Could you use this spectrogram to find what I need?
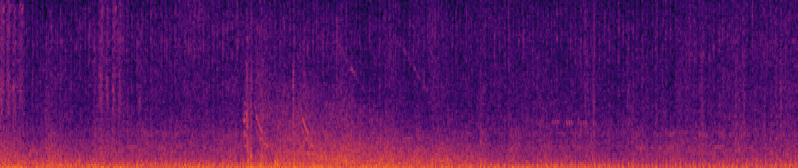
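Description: Explosions boom nearby with heavy rumbling.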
